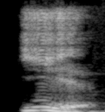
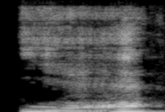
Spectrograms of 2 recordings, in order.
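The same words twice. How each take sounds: First: The pitch falls sharply from high to low. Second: The pitch dips low, then rises slightly.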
